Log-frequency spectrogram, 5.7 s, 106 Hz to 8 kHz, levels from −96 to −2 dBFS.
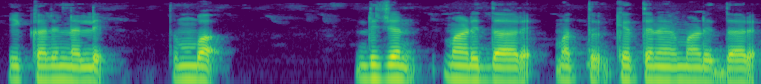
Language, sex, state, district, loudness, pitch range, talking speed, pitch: Kannada, male, Karnataka, Koppal, -19 LUFS, 130-140 Hz, 85 wpm, 135 Hz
